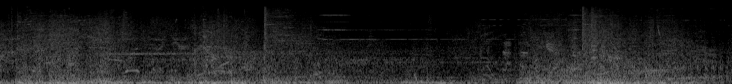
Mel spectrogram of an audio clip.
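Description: Game battle effects whoosh, zap and clash.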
